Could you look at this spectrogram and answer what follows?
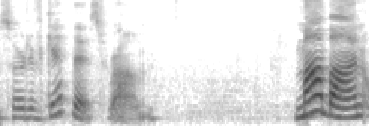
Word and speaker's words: Mabon: Mabon, or Mabon as many Americans pronounce it, is one of the 8 sabbats on the Wheel of the Year.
